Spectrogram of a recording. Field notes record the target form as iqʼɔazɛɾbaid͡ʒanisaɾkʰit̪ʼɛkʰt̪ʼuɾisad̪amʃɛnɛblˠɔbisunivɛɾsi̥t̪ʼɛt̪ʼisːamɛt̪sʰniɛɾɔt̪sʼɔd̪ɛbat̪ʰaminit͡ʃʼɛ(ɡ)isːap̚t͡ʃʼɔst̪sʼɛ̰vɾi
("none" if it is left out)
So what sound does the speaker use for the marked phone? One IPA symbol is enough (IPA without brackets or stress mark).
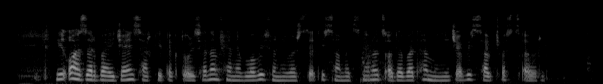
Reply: b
